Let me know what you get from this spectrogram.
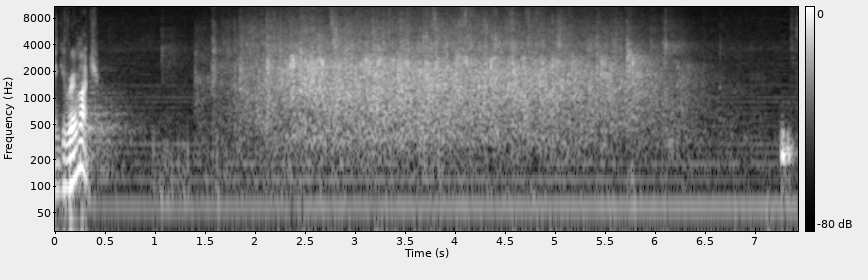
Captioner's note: applause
